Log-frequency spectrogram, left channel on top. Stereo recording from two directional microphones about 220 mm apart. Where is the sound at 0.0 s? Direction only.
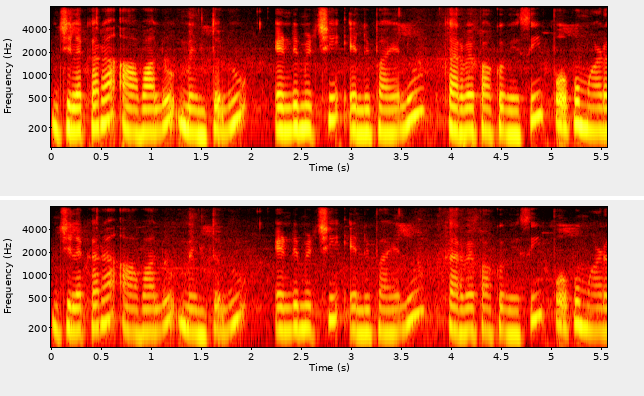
25° left (ahead or behind).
